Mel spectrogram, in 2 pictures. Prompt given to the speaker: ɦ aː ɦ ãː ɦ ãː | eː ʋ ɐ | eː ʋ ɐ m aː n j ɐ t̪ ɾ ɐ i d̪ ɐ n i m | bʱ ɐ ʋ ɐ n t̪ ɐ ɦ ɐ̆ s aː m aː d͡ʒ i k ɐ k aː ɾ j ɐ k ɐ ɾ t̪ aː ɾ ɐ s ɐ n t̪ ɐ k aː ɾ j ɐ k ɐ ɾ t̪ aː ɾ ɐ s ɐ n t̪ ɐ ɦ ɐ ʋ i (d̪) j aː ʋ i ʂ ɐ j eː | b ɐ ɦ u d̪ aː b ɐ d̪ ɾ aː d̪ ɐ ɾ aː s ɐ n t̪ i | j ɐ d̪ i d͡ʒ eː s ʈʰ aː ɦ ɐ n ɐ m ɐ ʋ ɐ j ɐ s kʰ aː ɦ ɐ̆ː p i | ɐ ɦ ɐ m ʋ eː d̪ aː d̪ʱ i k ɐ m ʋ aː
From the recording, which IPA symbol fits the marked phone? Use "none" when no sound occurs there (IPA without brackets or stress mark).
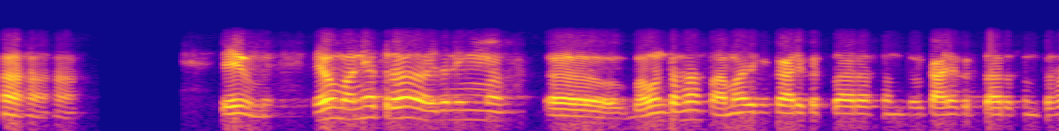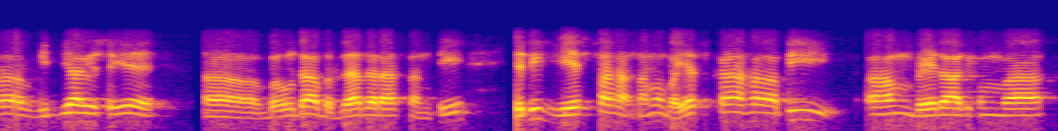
d̪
